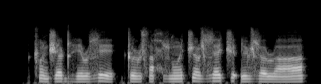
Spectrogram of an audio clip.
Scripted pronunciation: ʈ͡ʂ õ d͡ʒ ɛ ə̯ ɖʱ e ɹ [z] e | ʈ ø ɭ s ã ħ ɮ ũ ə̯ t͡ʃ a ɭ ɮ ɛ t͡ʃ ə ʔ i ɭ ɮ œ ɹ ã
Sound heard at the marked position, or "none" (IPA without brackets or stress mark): ɮ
